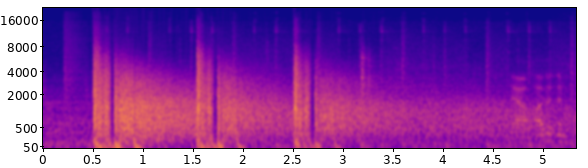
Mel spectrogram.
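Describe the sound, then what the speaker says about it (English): Three loud, sharp gunshots ring out on a film set, spaced about a second apart, each one followed by a long echoing tail that fades away. "Gunfire!"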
